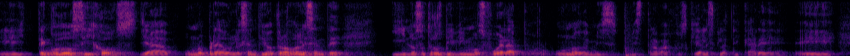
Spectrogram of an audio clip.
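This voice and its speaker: A man speaks at a moderate pace in a medium pitch with a dark, mellow tone, fairly even intonation and big swings in loudness. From Mexico (born in Bogotá, Colombia, moved as a child in the mid-80s). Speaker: retail executive. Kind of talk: interview.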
